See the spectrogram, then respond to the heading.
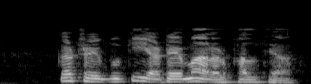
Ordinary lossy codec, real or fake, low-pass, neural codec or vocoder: Opus, 64 kbps; real; 5.4 kHz; none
